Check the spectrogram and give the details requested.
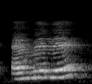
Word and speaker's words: MLA: Whenever we say MLA, what is the first sound? A. That is sound of E or A in Hindi. All these abbreviations, we have to look at the first sound of the particular word. So, MLA starts with A sound.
